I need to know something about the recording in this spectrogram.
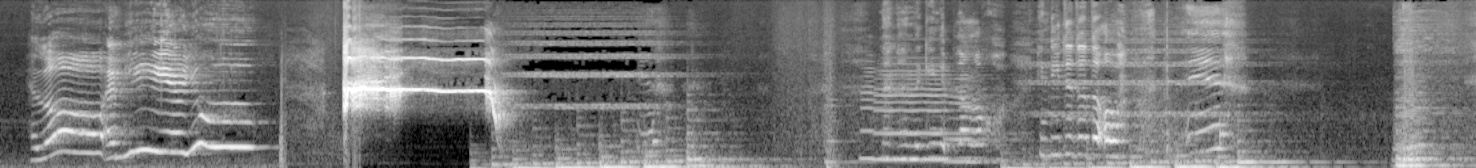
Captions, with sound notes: Hello! I'm here! Yoo-hoo! [screams] I'm just dreaming. This isn't real. [grumbling]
